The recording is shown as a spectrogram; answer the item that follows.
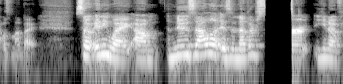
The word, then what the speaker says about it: Newsela: as a review for newsela okay I always called that news ela so I'm glad I finally learned how to pronounce that but newsela is another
